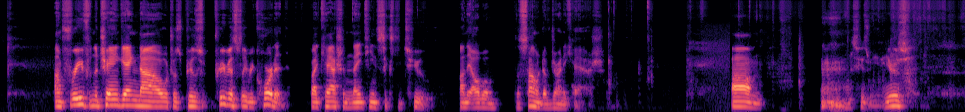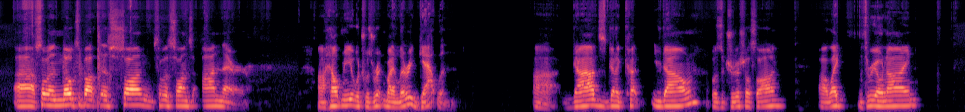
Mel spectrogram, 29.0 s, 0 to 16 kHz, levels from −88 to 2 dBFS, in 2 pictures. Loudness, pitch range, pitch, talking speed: -23 LUFS, 125-150 Hz, 140 Hz, 135 wpm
